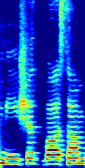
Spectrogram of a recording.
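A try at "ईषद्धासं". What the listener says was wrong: the first line, Devim Isha Dhasam. I'm hearing dwa. I'm hearing a v sound coming there. Just dasam. Isha Dhasam.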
